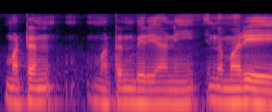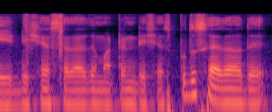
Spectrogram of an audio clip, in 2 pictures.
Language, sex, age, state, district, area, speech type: Tamil, male, 18-30, Tamil Nadu, Coimbatore, rural, spontaneous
